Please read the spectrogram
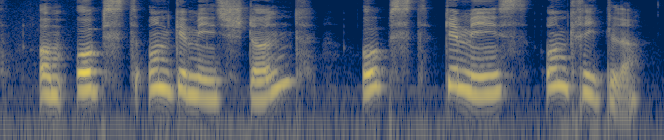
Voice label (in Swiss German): "obst", alsace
